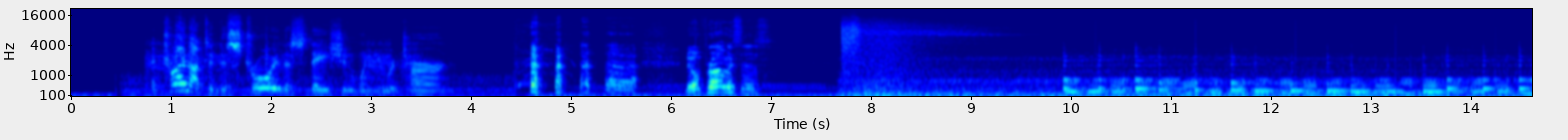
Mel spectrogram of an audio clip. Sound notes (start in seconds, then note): 4.4 laughs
